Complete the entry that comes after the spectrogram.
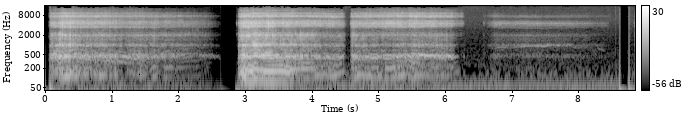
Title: Sebastian, Sidney & Dexter Sleeping & Snoring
